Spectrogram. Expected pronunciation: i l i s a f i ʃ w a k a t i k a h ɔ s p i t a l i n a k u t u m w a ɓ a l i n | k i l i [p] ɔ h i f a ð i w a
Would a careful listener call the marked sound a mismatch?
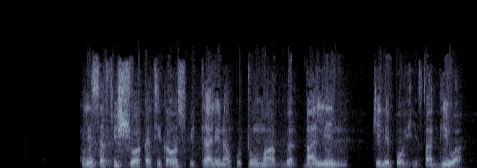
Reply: no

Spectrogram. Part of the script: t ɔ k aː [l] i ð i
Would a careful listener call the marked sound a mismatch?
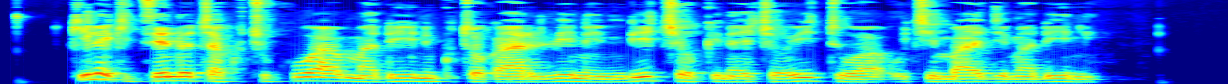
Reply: yes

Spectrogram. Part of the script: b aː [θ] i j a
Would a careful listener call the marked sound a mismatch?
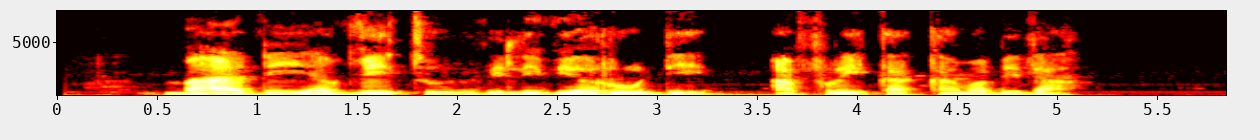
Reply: yes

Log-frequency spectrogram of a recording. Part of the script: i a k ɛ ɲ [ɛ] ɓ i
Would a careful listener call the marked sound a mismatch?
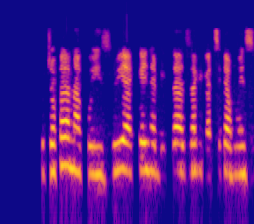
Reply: yes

